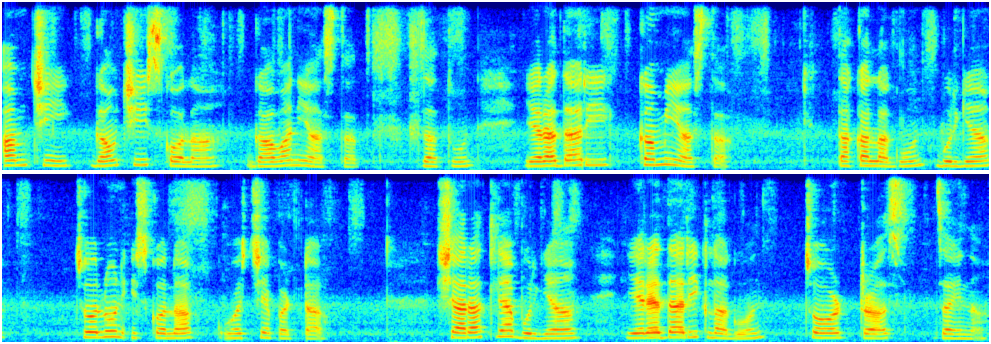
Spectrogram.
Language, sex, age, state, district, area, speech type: Goan Konkani, female, 30-45, Goa, Salcete, rural, spontaneous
